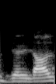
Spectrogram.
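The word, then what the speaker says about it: Kjeldahl: कर रहे हो ना के साइलेंट है बाकी जे इ एल डी ए एच एल तो उस लॉन्ग नेक्ड फ्लास्क को जेलडा फ्लास्क बोल रहे हैं।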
